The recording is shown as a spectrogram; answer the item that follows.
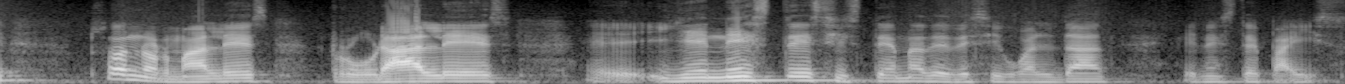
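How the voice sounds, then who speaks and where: A Mexican man works as a talk show host in a studio. He speaks in a conversational, halting way, often pausing to search for the next word. His pitch sits in an ordinary middle range. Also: darkish tone. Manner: hesitant, halting, searching for words.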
